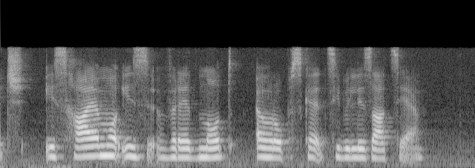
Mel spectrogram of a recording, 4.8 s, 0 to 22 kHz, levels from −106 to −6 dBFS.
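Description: A screen or video cable is coupling into the audio path for the whole clip, causing video or display buzz. Interference at the picture's 59.94 Hz field rate sits under the speech as a steady buzz, roughly 25 dB below it, with a gritty hash riding above. The 15.7 kHz line-rate tone lies well above the roughly 7.7 kHz ceiling of the clip's G.722 wideband coding, so it is removed rather than heard.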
